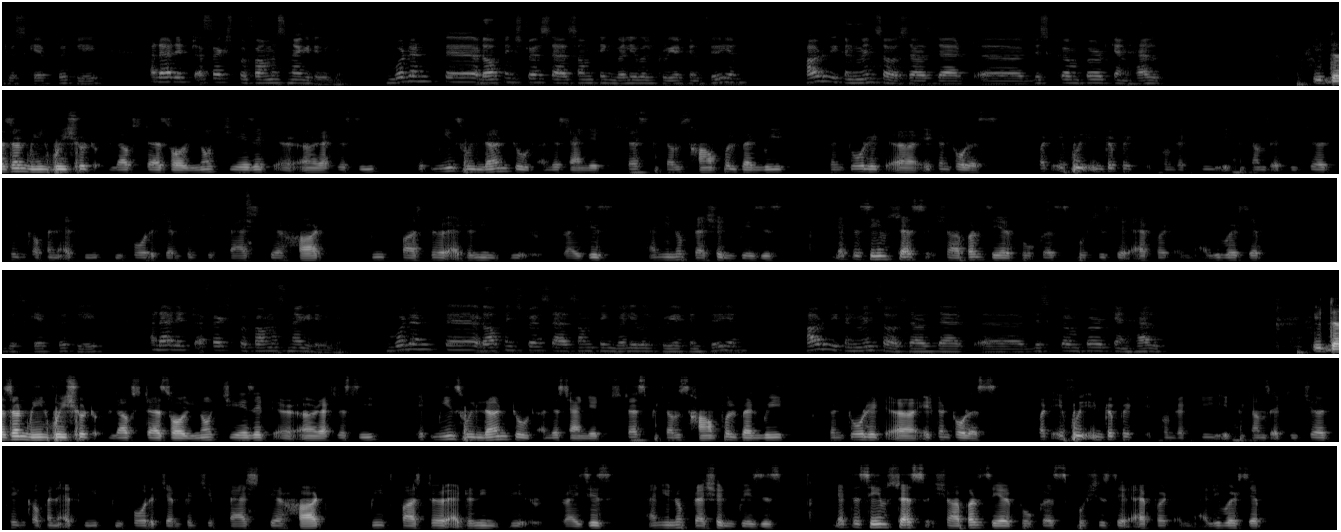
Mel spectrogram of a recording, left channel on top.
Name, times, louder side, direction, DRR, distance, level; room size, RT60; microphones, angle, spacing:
voice 1, 0.0-3.4 3.8-7.4 8.0-11.6 12.9-13.2 25.7-25.8, left 4 dB, 55° left, 1.4 m, -48 dB
voice 2, 13.1-17.1 17.7-21.2 21.7-23.3 23.9-24.7 25.0-25.1 25.4-26.1 26.5-27.7 28.1-28.5 29.0-29.9 30.4-32.0 32.4-32.8 33.2-34.5 35.1-37.4 37.7-38.4 38.7-39.4, right 6 dB, 45° right, 0.3 m, -36 dB
5.2 x 3.6 x 2.3 m
head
